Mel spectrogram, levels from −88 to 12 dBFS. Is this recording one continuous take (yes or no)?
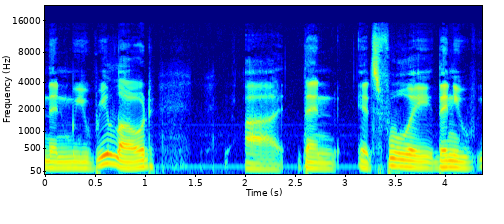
yes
